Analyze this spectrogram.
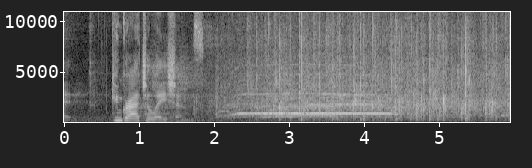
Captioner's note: applause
